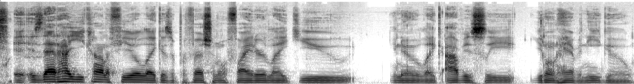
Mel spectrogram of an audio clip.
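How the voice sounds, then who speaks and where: The tone is dark and mellow on a very clean recording with a silent background. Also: man, very deep, low pitch for a man, fairly even intonation, fairly quick pace. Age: 30s. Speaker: podcast host. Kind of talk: casual chat.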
